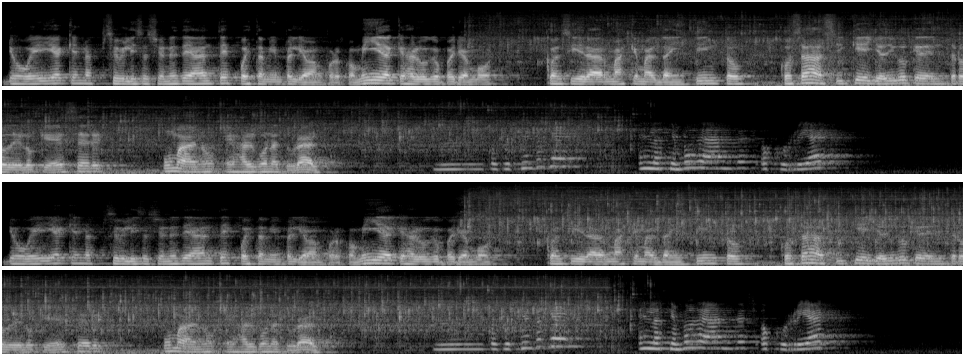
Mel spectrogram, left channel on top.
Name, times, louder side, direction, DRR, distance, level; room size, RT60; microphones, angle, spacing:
voice 1, 0.0-4.9 5.4-7.4 7.8-10.6 11.2-12.8, left 3 dB, 85° left, 9 dB, 1.7 m, -21 dB
Water tap faucet, 4.5-16.1, right 6 dB, 40° right, 2.0 m, -35 dB
Fire, 7.5-12.8, left 1 dB, 35° left, 2.0 m, -40 dB
voice 2, 13.9-15.3 16.0-17.8, right 2 dB, 65° right, 2 dB, 3.2 m, -29 dB
23.5 x 14.5 x 9.3 m, 0.91 s
head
